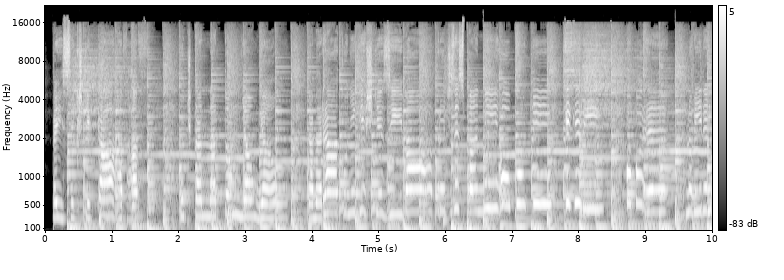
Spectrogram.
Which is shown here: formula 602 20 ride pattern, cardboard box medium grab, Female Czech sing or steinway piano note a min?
Female Czech sing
